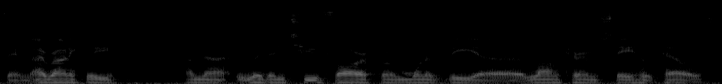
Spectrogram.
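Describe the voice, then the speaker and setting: A man mumbling at a very deep, low pitch, in a dark, mellow tone with monotone, flat intonation and audible room echo. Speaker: vlogger sharing personal story. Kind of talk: personal testimony monologue. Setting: home meditation spot, video recording. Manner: halting, many fillers.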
